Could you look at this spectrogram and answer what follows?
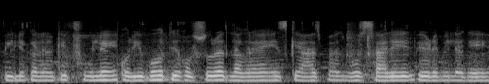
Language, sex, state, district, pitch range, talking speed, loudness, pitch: Hindi, female, Uttarakhand, Uttarkashi, 185-195 Hz, 255 wpm, -20 LUFS, 190 Hz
